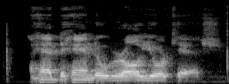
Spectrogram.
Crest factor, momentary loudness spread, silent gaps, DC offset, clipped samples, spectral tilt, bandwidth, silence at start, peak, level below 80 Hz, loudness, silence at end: 14 dB; 10 LU; none; under 0.1%; under 0.1%; -5 dB/octave; 16.5 kHz; 0.3 s; -2 dBFS; -60 dBFS; -16 LUFS; 0.1 s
